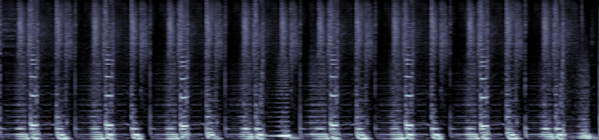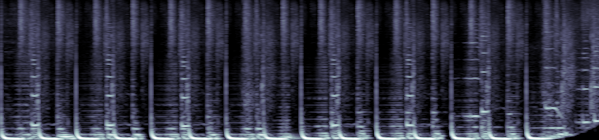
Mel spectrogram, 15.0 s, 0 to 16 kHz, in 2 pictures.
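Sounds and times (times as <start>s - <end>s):
funk dance music mix: 0.0s - 14.9s.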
